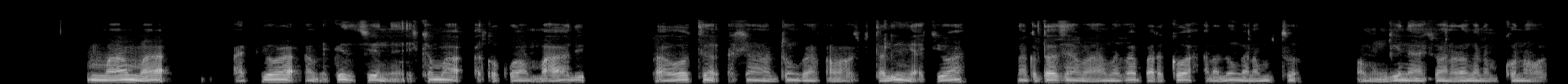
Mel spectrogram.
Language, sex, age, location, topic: Swahili, male, 18-24, Wajir, health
